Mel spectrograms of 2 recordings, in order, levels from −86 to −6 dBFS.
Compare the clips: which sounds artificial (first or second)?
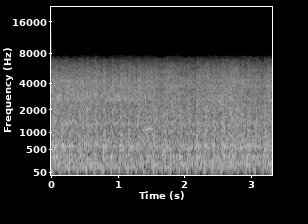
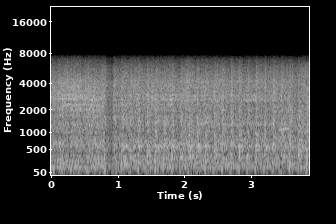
first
